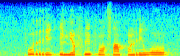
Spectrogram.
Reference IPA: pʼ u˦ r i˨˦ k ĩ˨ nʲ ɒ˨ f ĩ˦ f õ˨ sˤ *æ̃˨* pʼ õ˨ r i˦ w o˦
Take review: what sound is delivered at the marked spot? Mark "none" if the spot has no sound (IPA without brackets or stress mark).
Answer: æ̃˨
